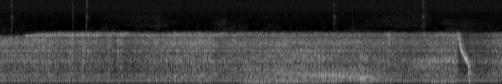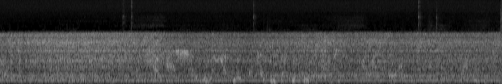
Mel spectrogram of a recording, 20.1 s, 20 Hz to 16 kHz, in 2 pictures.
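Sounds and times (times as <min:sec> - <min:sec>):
radio band noise and hiss: 0:00.0 - 0:20.0
whistling tone sweeping down: 0:09.1 - 0:09.5.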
